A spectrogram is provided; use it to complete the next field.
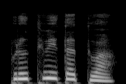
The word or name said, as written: ಪೃಥ್ವಿತತ್ವ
